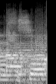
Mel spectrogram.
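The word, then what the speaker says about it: نصر: এখানে সোয়াদ আছে, নাসর মানে সাহায্য, আর নুন সিন রা নাসর মানে ঈগল পাখি।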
